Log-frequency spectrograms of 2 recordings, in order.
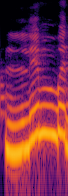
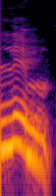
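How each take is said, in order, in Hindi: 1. अंत में b की ध्वनि बोली जाती है। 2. शब्द m पर खत्म होता है, b साइलेंट है। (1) "इसे आप लिम्ब नहीं पढ़ेंगे" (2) "ये है लिम"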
